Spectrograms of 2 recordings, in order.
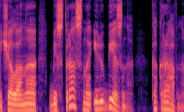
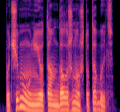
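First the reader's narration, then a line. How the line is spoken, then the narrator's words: Plain. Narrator (Russian): спросил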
